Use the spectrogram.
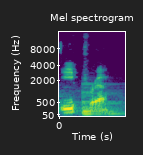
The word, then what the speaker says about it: Ypres: And it's pronounced Ypres, which is, I think, roughly what I said.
